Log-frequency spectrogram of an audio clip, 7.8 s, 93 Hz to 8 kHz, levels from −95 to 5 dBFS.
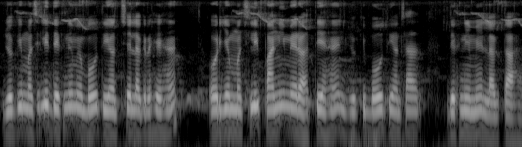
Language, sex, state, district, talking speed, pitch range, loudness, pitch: Hindi, male, Uttar Pradesh, Gorakhpur, 205 wpm, 140-150 Hz, -37 LUFS, 140 Hz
